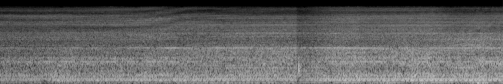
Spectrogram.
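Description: An electric mixer drones loud and steady, mixing garlic cheese bread dough, with a constant whirring hum that barely changes.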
